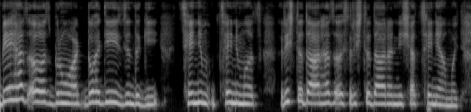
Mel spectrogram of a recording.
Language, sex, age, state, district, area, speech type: Kashmiri, female, 18-30, Jammu and Kashmir, Bandipora, rural, spontaneous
